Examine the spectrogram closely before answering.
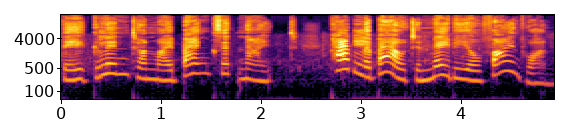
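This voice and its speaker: A female-sounding, put-on character voice speaks at a fairly slow pace in a high pitch with very wide pitch swings, over clear background noise. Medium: read story.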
